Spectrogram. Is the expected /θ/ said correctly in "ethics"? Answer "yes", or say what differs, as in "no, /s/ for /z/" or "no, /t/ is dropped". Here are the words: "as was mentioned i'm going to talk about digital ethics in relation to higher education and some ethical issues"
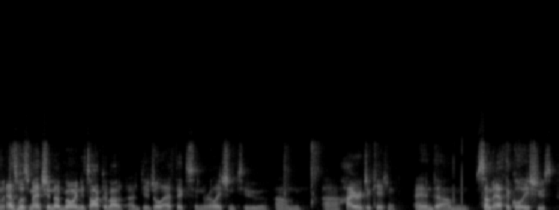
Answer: yes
